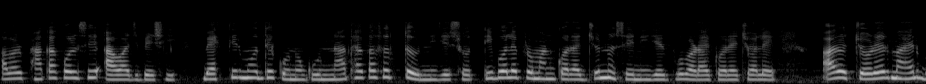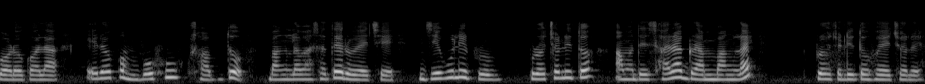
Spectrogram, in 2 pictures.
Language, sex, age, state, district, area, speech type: Bengali, female, 18-30, West Bengal, Jhargram, rural, spontaneous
